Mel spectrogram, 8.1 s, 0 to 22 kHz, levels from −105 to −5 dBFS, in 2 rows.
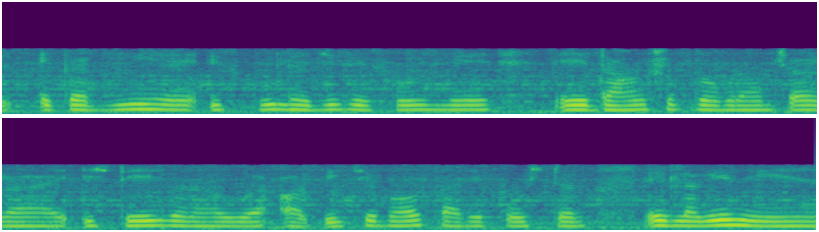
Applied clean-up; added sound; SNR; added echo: none; Engine; 16 dB; none.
